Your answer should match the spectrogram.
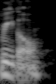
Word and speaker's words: Rigel: R-I-G-E-L. – It's spelled like Nigel, which is like, is it Rigel? But no, I'm pretty sure it's Regal.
